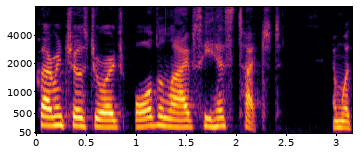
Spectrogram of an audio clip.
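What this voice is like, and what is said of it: Usual voice. Nothing is said of it.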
